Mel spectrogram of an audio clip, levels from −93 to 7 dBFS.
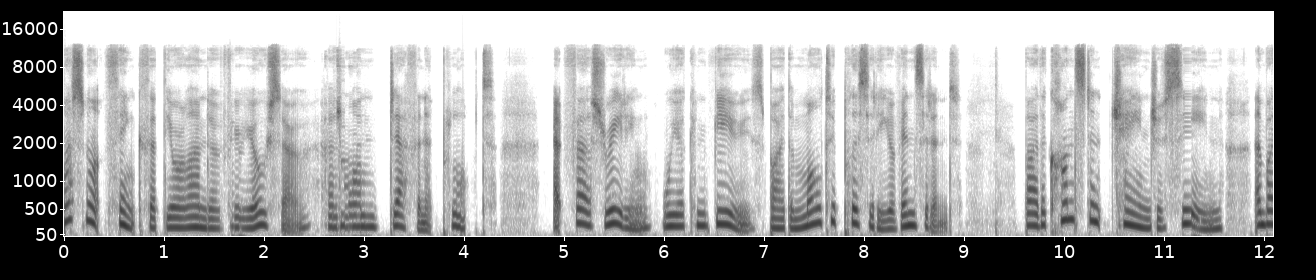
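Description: Speech over a call link, with the top end rolled off above roughly 12 kHz, which fits Opus at a modest call bitrate. From 1.53 to 4.09 s there's repeated packet loss giving a robotic sound: 21 small holes, none longer than about 23 ms, each patched by stretching the preceding sound, so roughly a sixth of that stretch is filled-in audio and it comes out choppy. Then there's short concealed packet loss at 5.24 to 5.28 s, 6.38 to 6.42 s and 6.42 to 6.59 s, each dropping about 20 ms that gets papered over with a continuation of the last sound, so you hear a quick smear or wobble. The last of these also pushes playback back by a small amount, around 15 ms. Finally, a burst of packet loss at 11.21 to 11.29 s knocks out about 60 ms in one go. The receiver holds the last sound and fades it out, leaving a brief buzz or hiss before the audio picks up further along, with that piece gone.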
